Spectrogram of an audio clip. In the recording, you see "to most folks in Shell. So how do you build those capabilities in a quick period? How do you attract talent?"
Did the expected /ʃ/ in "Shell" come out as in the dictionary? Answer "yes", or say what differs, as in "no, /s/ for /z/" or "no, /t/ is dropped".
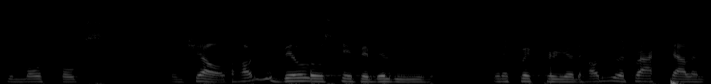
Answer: yes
